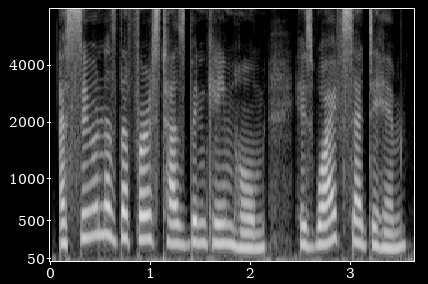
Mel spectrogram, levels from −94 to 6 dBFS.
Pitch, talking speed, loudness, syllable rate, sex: 235 Hz, 215 wpm, -17 LUFS, 4.4 syllables/s, female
